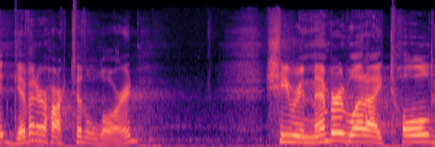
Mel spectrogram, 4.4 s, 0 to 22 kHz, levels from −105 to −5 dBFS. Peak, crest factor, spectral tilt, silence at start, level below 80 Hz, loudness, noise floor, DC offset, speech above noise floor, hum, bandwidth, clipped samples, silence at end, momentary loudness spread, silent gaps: -12 dBFS; 18 dB; -4.5 dB/octave; 0 s; -58 dBFS; -29 LUFS; -63 dBFS; under 0.1%; 34 dB; none; 17.5 kHz; under 0.1%; 0 s; 13 LU; none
